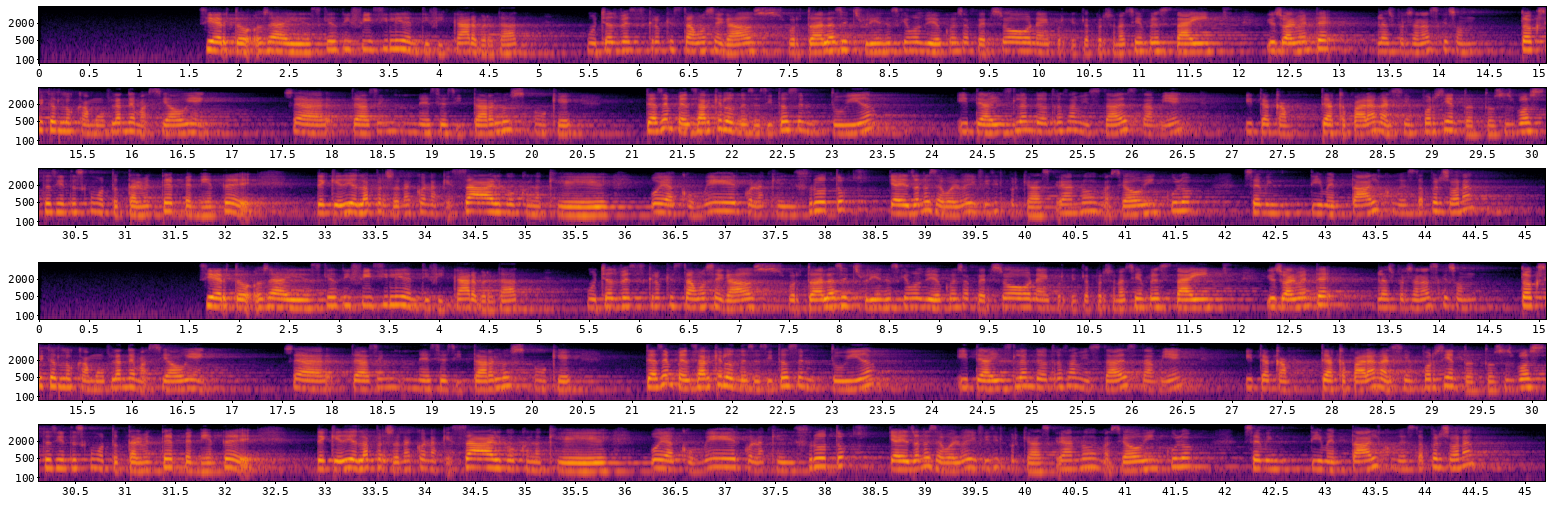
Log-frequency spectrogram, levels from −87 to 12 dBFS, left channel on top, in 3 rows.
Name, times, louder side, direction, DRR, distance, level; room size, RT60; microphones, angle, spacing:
voice 1, 1.6-4.8 5.5-11.7 12.0-12.9 13.4-14.4 14.8-16.8 17.6-20.4 21.1-23.4 24.2-26.6 27.1-27.6 27.9-32.6 32.9-38.2 38.6-41.7 42.2-44.5, right 1 dB, 5° right, 10 dB, 0.9 m, -20 dB
30.0 x 18.0 x 9.5 m, 2.2 s
head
